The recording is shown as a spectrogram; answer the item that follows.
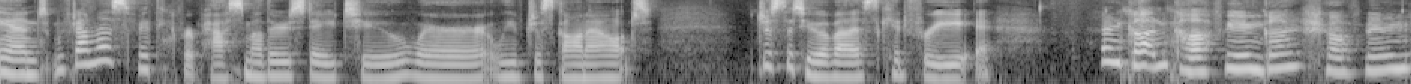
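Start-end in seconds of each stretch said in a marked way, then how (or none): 7.3-9.4 stretched, pitched-up words spoken through a yawn. Mid-story, the speaker apologizes for a yawn: yawning while talking. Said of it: "Excuse me for yawning".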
